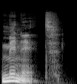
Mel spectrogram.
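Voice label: "minute", British English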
